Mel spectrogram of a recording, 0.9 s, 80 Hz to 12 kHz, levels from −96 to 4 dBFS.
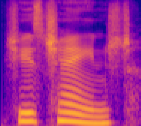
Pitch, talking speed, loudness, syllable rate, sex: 200 Hz, 190 wpm, -17 LUFS, 4.7 syllables/s, female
